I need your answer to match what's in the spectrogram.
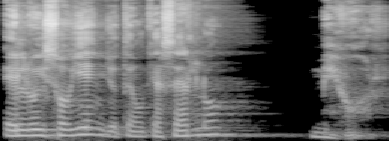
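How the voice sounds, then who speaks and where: A Colombian man preaching a sermon as pastor, animated and acting out the people in his stories. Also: a little high, brisk, in a large hall. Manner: animated, acts out quoted voices.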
